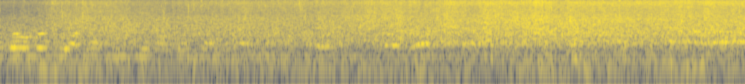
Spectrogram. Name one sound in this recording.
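A large ship's engines rumble low and steadily.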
